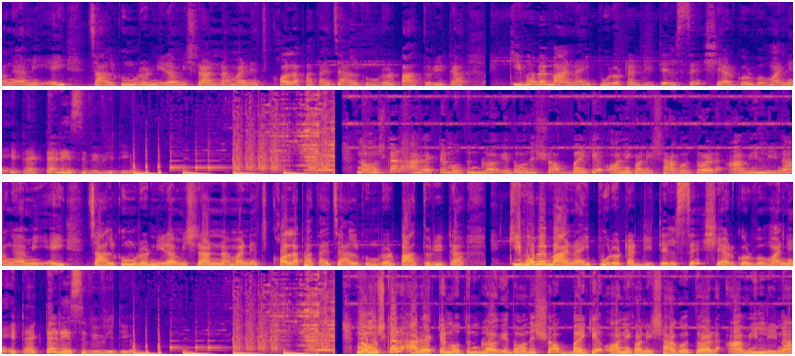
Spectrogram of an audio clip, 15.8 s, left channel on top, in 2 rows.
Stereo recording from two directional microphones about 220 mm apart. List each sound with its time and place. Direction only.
0.0 s a woman's voice: 45° right (ahead or behind)
9.2 s speech: centre (ahead or behind)
10.2 s music: centre (ahead or behind)
11.4 s a woman's voice: 50° right (ahead or behind)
